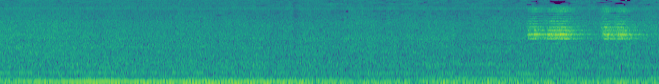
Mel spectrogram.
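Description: A loud, steady low rumble, with a brief high-pitched tone near the end.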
